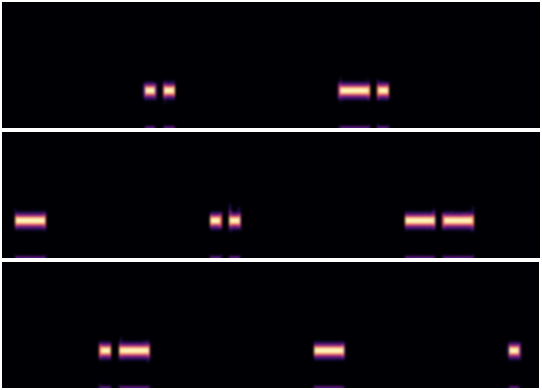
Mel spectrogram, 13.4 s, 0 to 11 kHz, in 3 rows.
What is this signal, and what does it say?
Morse code, heard as a keyed tone, about 15 wpm, spaced as for 5 wpm, 1000 Hz. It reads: INTIMATE
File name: qotdfiles / 5wpm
